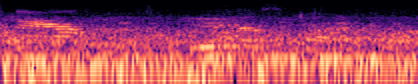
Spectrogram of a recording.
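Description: A person's brief high-pitched shout right at the start, then faint background chatter from the crowd.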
